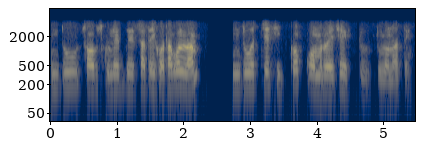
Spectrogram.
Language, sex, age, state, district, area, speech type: Bengali, male, 18-30, West Bengal, North 24 Parganas, rural, conversation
